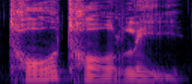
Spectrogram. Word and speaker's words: totally: totally T O T A L L Y totally อเมริกันออกเสียงว่า totally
